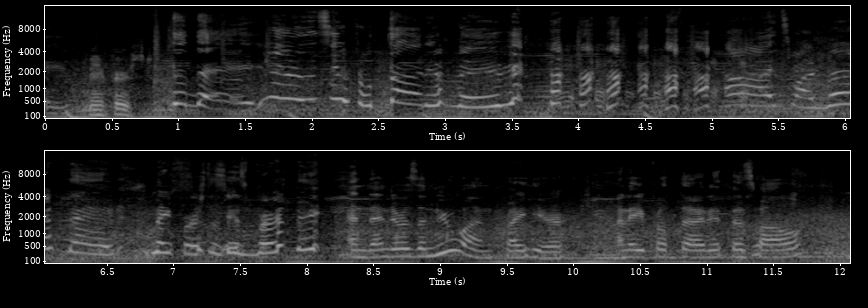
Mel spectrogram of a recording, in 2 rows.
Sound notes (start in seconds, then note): 2.3 laughs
